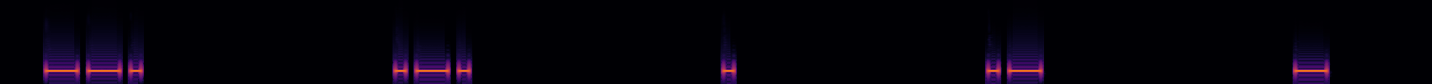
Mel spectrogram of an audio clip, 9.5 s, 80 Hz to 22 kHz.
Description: Morse code, heard as a keyed tone, about 17 wpm, spaced as for 5 wpm, 700 Hz. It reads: GREAT
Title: 8x Character Spacing - Top 300 Words - 17wpm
